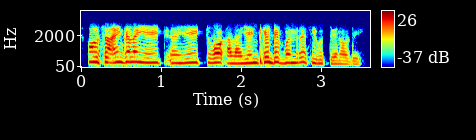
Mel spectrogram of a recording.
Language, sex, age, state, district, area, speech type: Kannada, male, 45-60, Karnataka, Tumkur, rural, conversation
